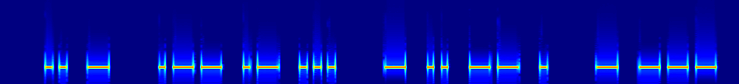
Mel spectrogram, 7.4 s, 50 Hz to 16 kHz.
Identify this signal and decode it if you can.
Morse code, heard as a keyed tone, about 17 wpm, 700 Hz. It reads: IT WAS TIME TO
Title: Sentences from Top 1100 Words 17wpm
